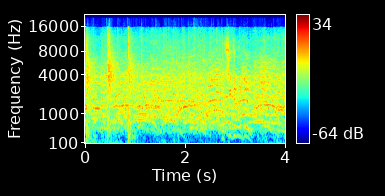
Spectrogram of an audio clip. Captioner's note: crowd chatter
